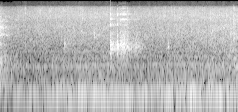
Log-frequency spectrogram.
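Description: Garlic and chili frying in hot oil for pork holy basil stir-fry, a steady close sizzle with a faint clink of a utensil midway.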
